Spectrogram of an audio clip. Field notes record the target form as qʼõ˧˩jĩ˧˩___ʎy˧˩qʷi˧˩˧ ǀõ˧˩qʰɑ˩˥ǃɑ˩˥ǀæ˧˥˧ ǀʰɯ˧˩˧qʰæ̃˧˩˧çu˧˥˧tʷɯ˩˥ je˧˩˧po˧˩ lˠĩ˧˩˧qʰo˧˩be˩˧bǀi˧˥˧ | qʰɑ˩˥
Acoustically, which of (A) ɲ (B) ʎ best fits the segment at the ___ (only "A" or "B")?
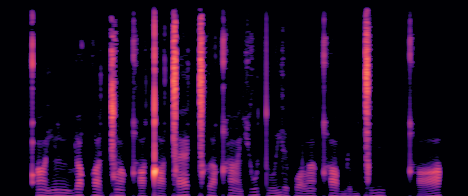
A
